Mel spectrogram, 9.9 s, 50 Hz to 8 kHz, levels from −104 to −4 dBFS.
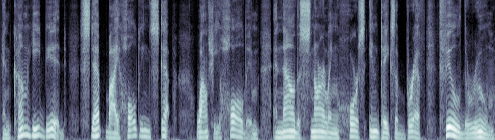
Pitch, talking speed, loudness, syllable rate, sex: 110 Hz, 140 wpm, -20 LUFS, 3.7 syllables/s, male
